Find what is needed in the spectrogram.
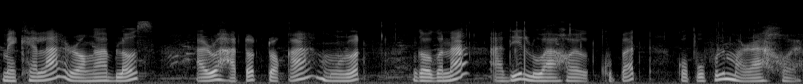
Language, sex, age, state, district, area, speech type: Assamese, female, 45-60, Assam, Dhemaji, rural, spontaneous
